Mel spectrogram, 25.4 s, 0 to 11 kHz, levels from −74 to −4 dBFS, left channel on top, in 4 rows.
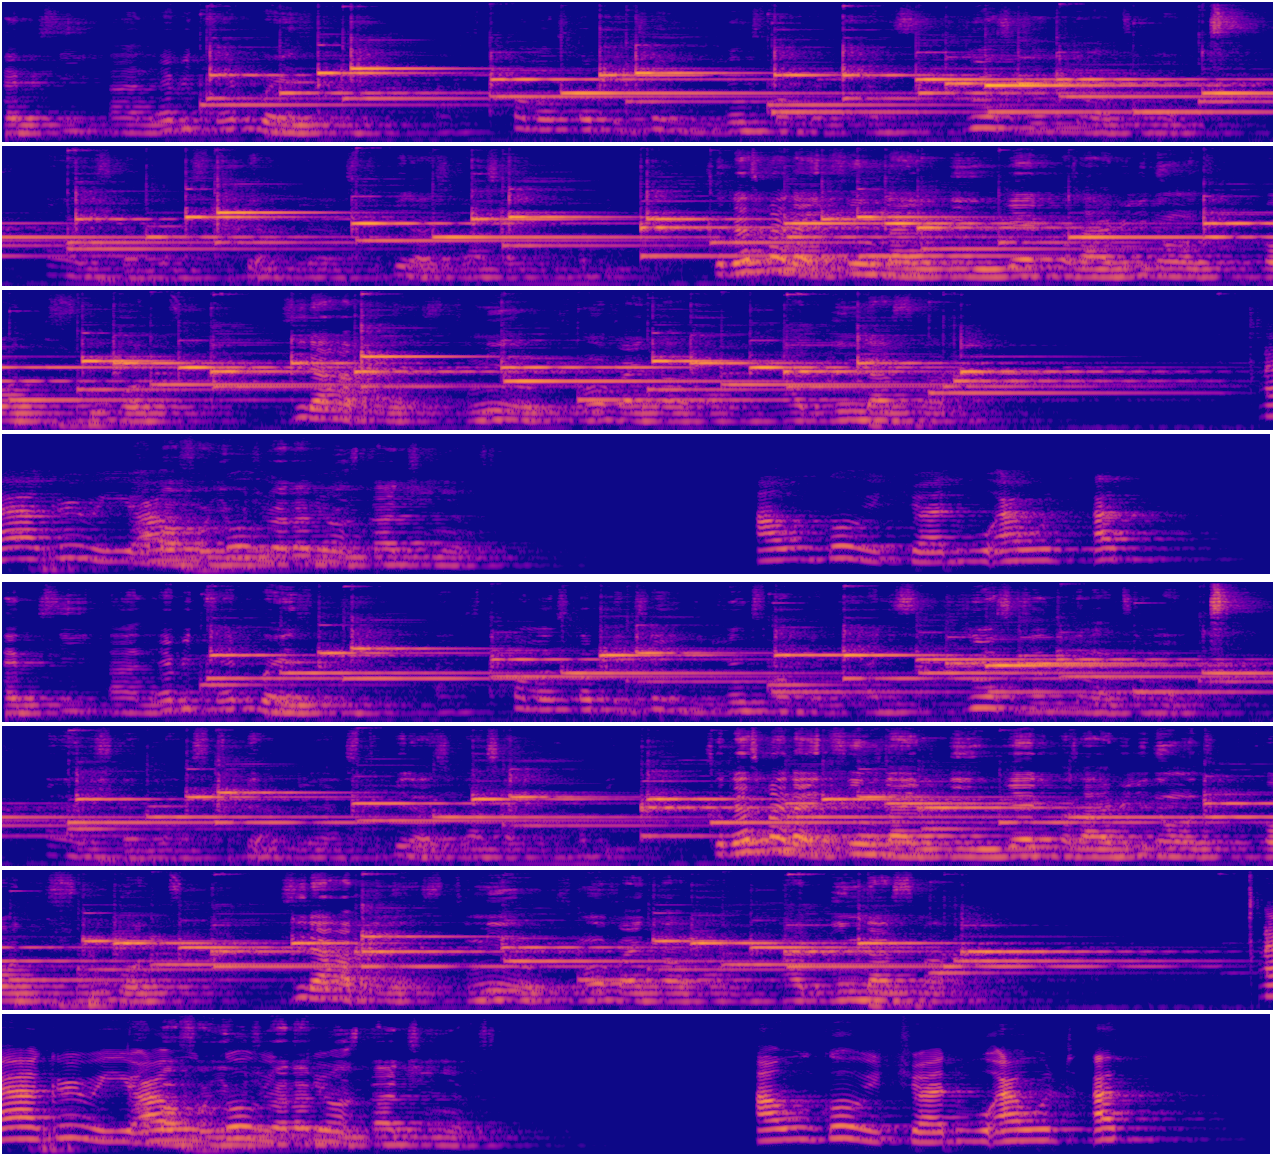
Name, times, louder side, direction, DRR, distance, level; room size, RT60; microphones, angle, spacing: voice 1, 0.0-1.8 2.2-2.3 2.6-6.2 6.6-9.3 9.9-13.5 14.1-17.4 19.7-21.4, right 2 dB, 15° right, 6 dB, 1.2 m, -37 dB
sound 1, 1.0-18.7, left 3 dB, 65° left, 1.9 m, -29 dB
voice 2, 19.0-20.8 22.8-24.6, right 6 dB, 85° right, 12 dB, 0.4 m, -33 dB
14.0 x 7.6 x 6.0 m, 1.2 s
head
